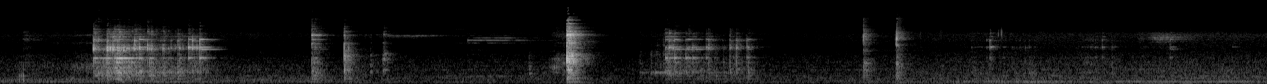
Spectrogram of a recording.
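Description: Crisp fried seedai balls tipped from a glass plate into a ceramic dish: two short spells of rattling and clinking, about a second in and again past the middle, with sharp single knocks of plate on dish between them, the loudest about six seconds in. A few lighter clicks follow as the balls are touched and settle.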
